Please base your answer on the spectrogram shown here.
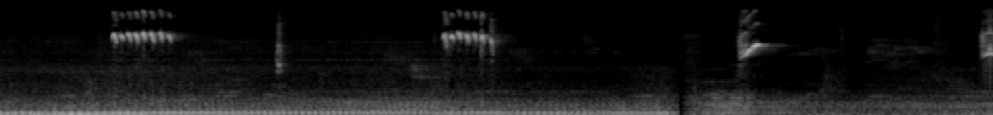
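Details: Sunbird song used for training a young bird to sing: brief, very high trilled bursts and a sharp rising note, separated by pauses, over a steady low electrical-sounding hum.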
